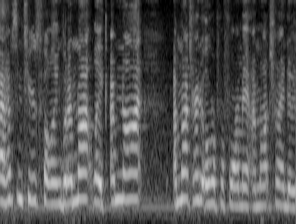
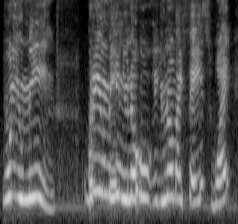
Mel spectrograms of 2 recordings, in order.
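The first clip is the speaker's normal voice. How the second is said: retold astonishment; 5 semitones higher, 3 dB louder than usual. Retold shock at being recognized.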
